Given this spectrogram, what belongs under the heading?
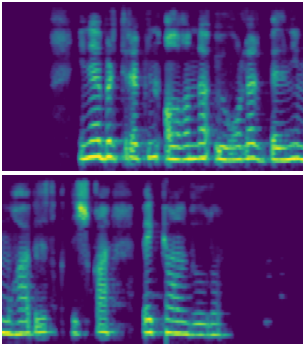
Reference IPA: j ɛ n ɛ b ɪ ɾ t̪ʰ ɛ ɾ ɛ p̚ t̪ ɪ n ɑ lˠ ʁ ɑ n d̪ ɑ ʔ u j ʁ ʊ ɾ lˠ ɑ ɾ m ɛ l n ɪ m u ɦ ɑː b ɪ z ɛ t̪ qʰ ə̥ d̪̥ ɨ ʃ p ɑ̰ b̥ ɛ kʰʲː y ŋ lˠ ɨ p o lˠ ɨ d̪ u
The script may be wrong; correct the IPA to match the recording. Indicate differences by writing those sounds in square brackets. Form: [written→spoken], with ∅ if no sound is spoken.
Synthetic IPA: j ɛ n ɛ b ɪ ɾ t̪ʰ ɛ ɾ ɛ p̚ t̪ ɪ n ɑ lˠ ʁ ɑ n d̪ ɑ ʔ u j ʁ ʊ ɾ lˠ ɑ ɾ [m→b] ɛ l n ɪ m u ɦ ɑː b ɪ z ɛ t̪ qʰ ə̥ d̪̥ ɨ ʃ [p→q] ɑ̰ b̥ ɛ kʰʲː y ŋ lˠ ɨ [p→b] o lˠ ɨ d̪ u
